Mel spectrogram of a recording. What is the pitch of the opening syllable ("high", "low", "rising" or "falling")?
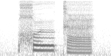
high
